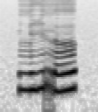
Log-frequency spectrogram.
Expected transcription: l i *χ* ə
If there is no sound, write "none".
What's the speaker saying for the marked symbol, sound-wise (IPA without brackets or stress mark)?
r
